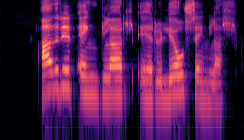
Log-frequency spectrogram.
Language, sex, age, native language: Icelandic, female, 40-49, Icelandic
